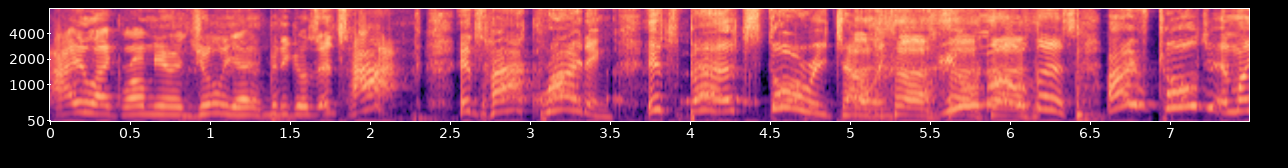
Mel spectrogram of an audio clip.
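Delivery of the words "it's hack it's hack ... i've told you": put-on drunken, ranting yell, high and rising pitch. Quoting a drunk man who kept yelling at them, retelling a drunk man's yelling. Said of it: "this guy's hammered just yelling".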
